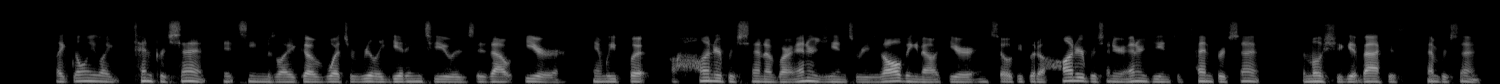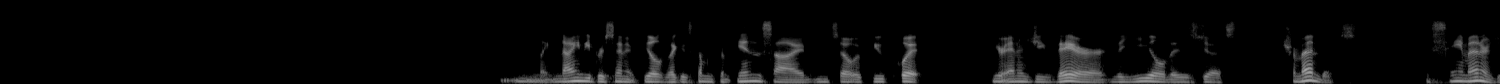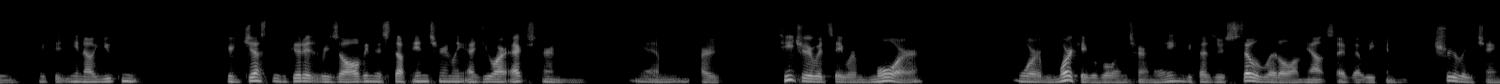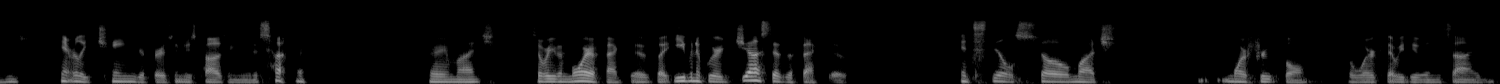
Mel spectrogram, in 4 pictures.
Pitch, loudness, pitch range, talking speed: 120 Hz, -35 LUFS, 105-130 Hz, 150 wpm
